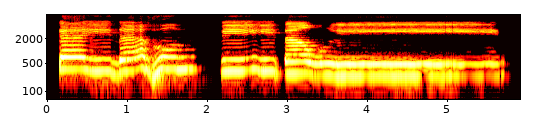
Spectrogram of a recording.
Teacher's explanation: یجعل کیدہم، اس ہم پر بھی اظہار شفوی ہوگا۔ اکثر لوگ اس ہم ادھر غنہ کرتے ہیں، یہاں پر غنہ نہیں کرنا، یہاں پر بھی اظہار ہی کرنا ہے، میم کو پڑھنا ہے، بس یہ ظاہر کرنا ہے۔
